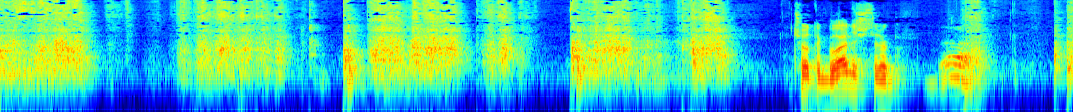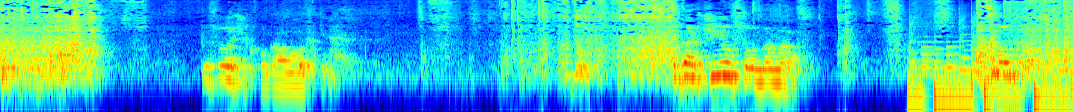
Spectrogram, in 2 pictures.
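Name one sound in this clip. A metal pipe scrapes back and forth through loose sand in short, rough strokes.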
